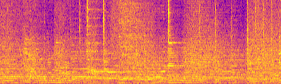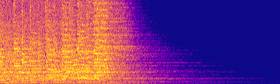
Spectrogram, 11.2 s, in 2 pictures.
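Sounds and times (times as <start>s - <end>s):
Arabic oud playing: 0.0s - 8.7s.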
